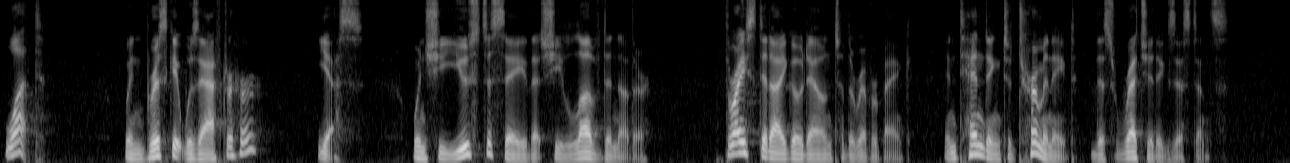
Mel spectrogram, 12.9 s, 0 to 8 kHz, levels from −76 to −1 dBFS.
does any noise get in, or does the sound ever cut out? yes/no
no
